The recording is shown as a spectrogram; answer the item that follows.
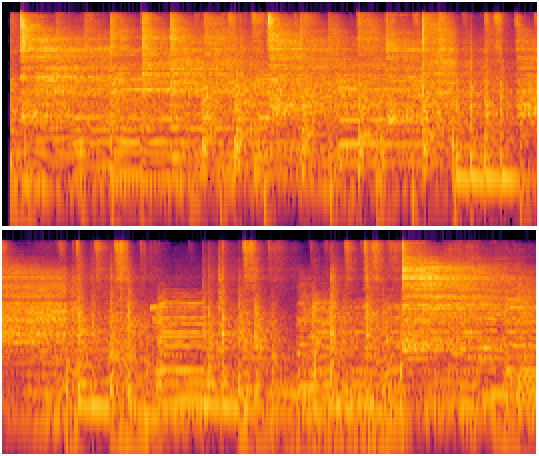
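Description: A live rock band jamming: a drum kit played hard, with cymbal crashes, snare and bass drum, over sustained notes from electric guitar.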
